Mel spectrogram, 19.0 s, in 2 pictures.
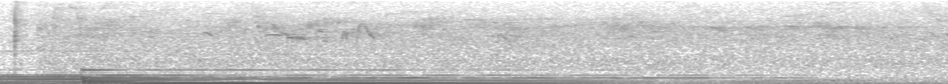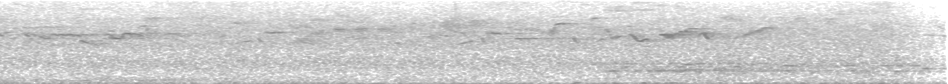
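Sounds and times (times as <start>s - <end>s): low rumble: 0.0s - 9.3s.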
